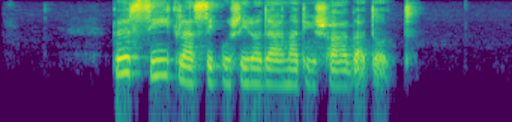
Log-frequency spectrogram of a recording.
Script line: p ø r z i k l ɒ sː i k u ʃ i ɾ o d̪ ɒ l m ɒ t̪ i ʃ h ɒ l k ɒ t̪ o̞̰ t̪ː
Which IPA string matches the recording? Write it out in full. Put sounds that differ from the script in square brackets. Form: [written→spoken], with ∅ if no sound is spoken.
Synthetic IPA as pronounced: p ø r [z→s] i k l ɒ sː i k u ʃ i ɾ o d̪ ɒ l m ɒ t̪ i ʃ h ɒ l [k→ɡ] ɒ t̪ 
